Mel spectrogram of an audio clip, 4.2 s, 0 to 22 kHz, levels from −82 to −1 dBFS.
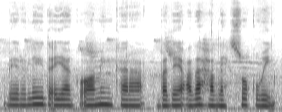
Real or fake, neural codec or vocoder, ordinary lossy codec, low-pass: real; none; none; none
